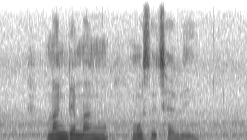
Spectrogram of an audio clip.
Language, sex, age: Northern Sotho, female, 23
